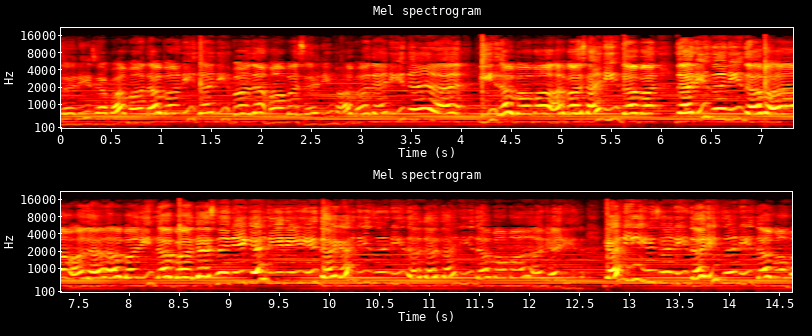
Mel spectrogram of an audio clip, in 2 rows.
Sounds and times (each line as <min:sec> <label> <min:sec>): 0:00.0 Carnatic vocalist 0:14.6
